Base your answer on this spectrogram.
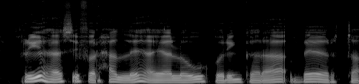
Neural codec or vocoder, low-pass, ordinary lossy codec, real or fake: none; none; none; real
